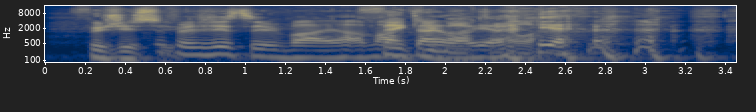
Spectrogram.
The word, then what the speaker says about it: Fujitsu: Okay, I believe it's pronounced Fujitsu.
